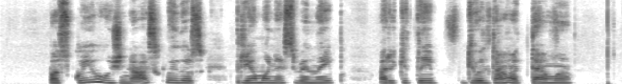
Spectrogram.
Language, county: Lithuanian, Šiauliai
